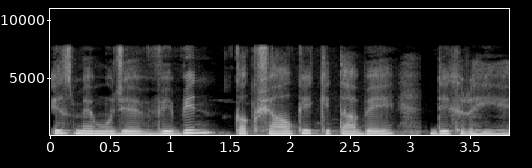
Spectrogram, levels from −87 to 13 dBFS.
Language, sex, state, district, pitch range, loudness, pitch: Hindi, female, Arunachal Pradesh, Lower Dibang Valley, 180-200 Hz, -15 LUFS, 190 Hz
